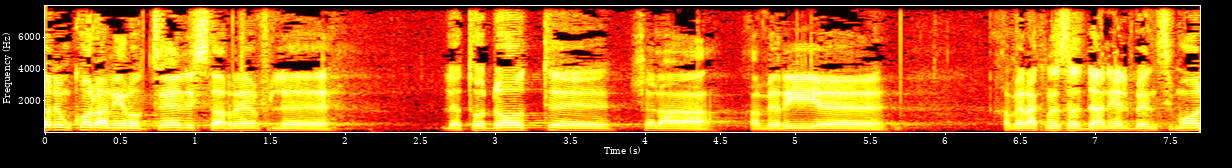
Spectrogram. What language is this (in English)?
Hebrew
